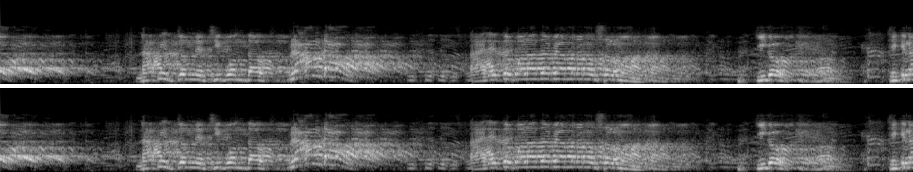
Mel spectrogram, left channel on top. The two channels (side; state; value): both; identical; correlation 1.00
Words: নবীর জন্য জীবন দাও, প্রাণ দাও, তাহলে তো বলা যাবে আমরা মুসলমান। কি গো ঠিক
